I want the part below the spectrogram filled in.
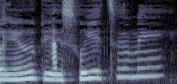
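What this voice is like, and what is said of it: Impression of Sweet Pea. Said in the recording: “my Sweet Pea impression”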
